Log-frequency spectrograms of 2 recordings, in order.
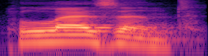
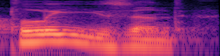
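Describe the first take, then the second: First: The first syllable does not sound like please. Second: The first syllable sounds like the word please. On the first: The speaker calls it right. "A pronúncia é pleasant" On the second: The speaker calls it wrong. "pensa no por favor, né? E fala please, aí fala pleasant. Não, tá errado"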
